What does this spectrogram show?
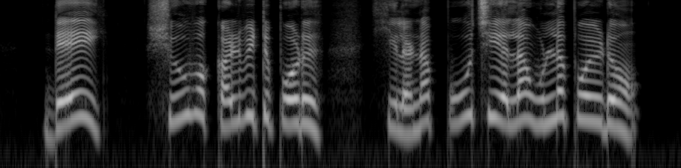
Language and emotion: Tamil, fearful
